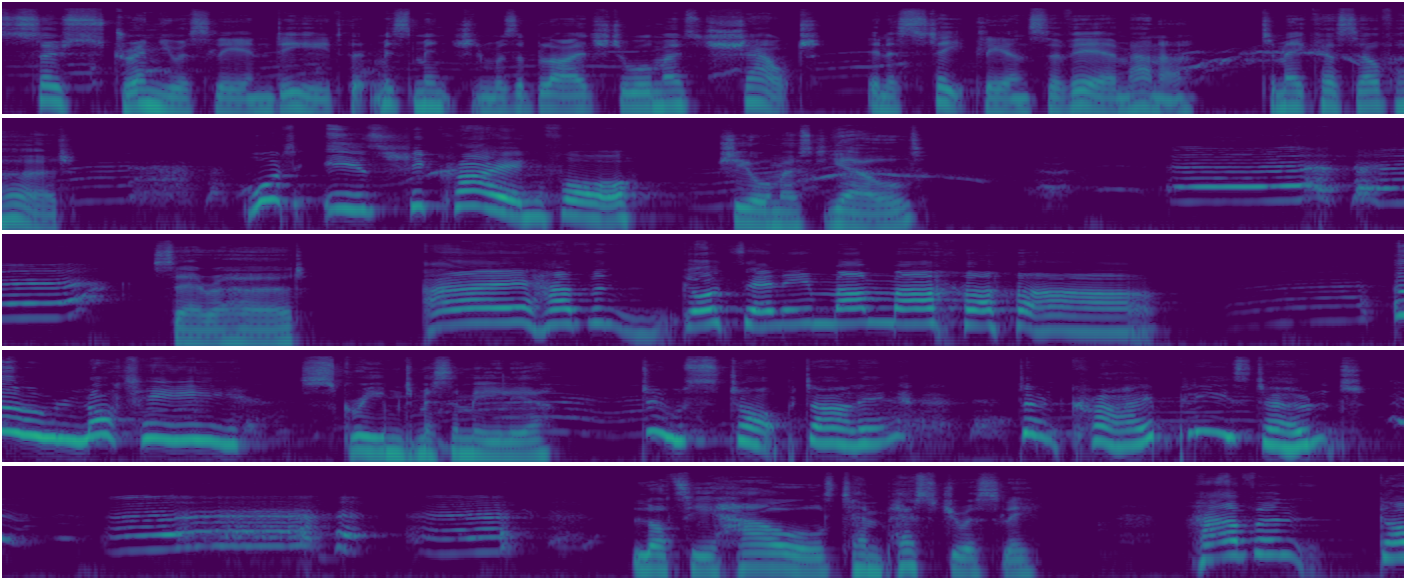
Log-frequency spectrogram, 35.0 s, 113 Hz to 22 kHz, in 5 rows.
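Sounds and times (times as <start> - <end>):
man imitating child wailing: 0.0 - 7.4, 10.6 - 12.0
man narrating: 0.0 - 7.6, 8.2 - 11.8, 14.7 - 19.8, 21.0 - 28.0, 31.2 - 33.3, 34.0 - 35.0
small child crying: 5.8 - 8.2, 10.9 - 14.6.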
